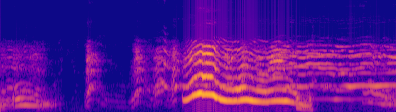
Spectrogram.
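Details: Siberian Husky giving short broken yelps, then a loud sustained howl that wavers slightly and drops away after about two seconds, leaving a fainter held tone.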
